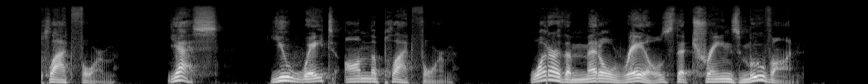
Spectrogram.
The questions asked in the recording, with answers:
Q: What are the metal rails that trains move on?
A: Tracks. Good job. Trains move on tracks.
